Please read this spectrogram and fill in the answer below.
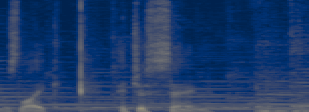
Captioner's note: snaps fingers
